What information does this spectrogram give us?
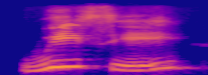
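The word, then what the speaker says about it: Oui Si: i love their name we french for yes and c spanish or italian for yes pronounced we see meaning yes yes i really like that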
